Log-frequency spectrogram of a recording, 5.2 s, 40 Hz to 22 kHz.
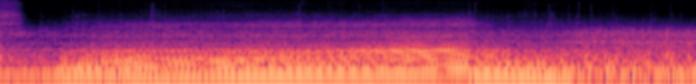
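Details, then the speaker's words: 1993–1997 Pontiac Firebird Trans Am V8 running on year-old gas after a bad MSD ignition box was bypassed for a crank/no-start; on a street drive it revs cleanly and settles smoothly with no misfire; healthy. "you can hear, my gas is still okay. Now that I got the Trans Am running, I'm just out playing on a back street."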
